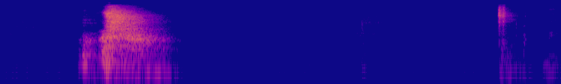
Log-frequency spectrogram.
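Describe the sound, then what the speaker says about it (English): A single sharp sneeze bursts out close to the microphone, followed by quiet breaths and a short rustle in an otherwise silent room. "I have a sneeze coming on."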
